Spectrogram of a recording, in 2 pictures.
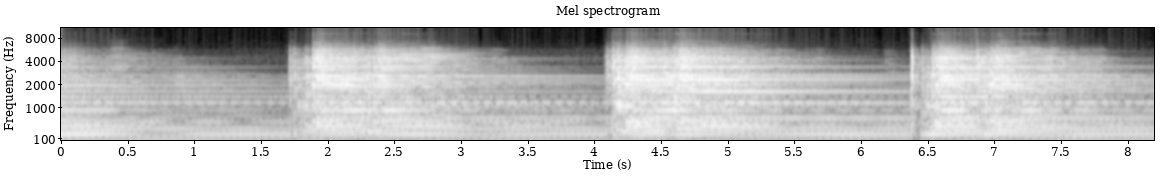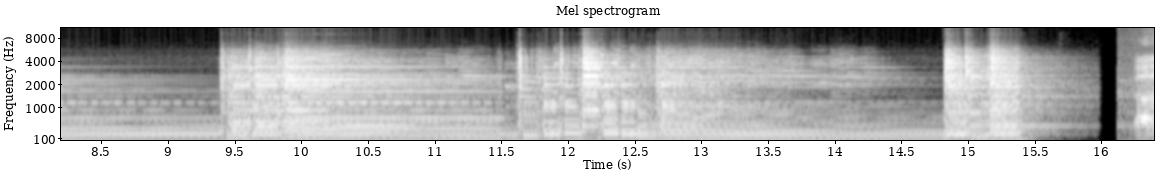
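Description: Electric guitar played through a Marshall Origin 20H tube amp with the presence control at zero, giving distorted, sustained chords struck in separate phrases with brief gaps, ending in a quick strummed flurry, loud and alone.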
